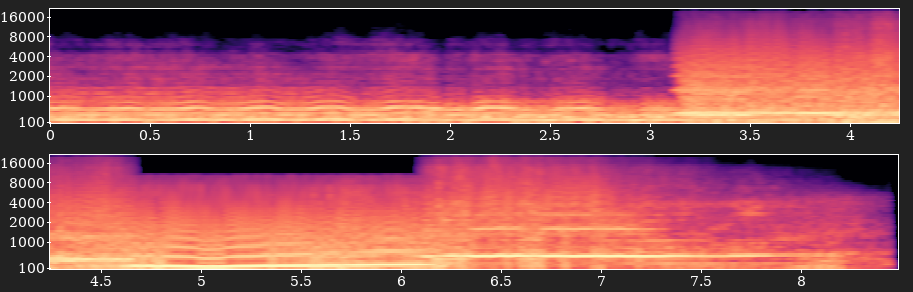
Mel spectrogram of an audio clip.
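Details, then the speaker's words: AWD four-rotor rotary car on ethanol during a launch test pass: screaming revs flare and the tyres squeal as it launches. The front wheels are spinning with that much grip, so more power to the transfer case is needed; no diff failure found. "Oh, I think we just need more power to transfer case. They were spinning. They're spinning? They're spinning, yes."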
